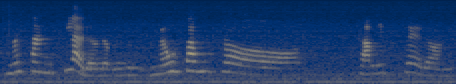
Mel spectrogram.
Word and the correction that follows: Charlize: Charlize Vamos a ver si, si, la, estamos pronunciando bien.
